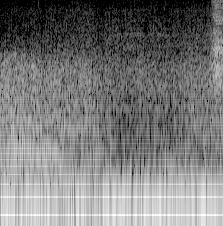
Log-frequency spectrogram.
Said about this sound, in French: Soudain, un bruit terrifiant s'élève dans l'air. Le bateau se déchire entre la troisième et la quatrième cheminée la poupe retombe brutalement sur l'eau.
